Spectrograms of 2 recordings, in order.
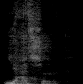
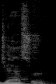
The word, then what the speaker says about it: Jasher: I mean, if you want to really get the detail of Genesis, then you got to read the book of Yasher in the Hebrew. Some people would pronounce it with a J, Jasher, and we need to study all of these great scriptures out there.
